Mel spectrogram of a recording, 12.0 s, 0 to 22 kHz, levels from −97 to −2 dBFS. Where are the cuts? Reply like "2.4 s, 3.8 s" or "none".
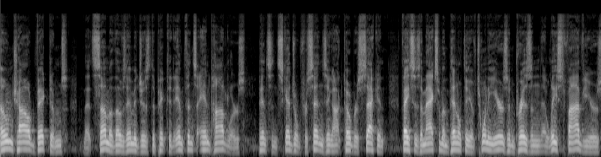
none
